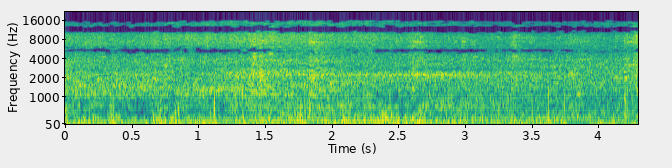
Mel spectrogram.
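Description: Passenger coaches rolling past close by: a steady rumble of steel wheels on the rails.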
